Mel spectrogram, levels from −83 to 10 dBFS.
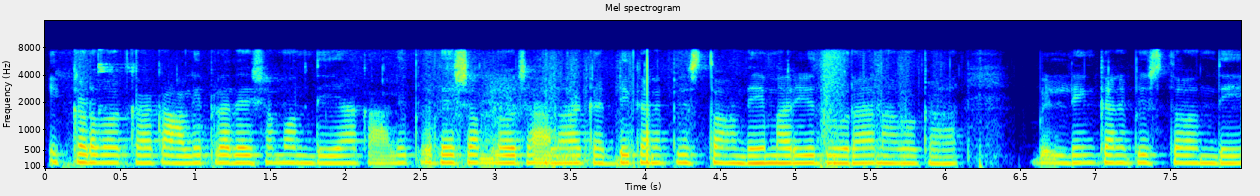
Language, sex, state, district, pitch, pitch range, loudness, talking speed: Telugu, female, Andhra Pradesh, Guntur, 185 Hz, 180-190 Hz, -22 LUFS, 130 wpm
